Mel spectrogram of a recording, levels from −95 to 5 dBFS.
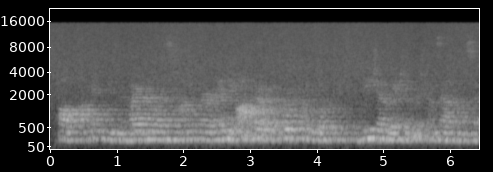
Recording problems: room echo; strong; dies away in 2.8 s
off-mic speech; far
hiss; very faint; throughout; 8 dB below the speech

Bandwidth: 15 kHz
